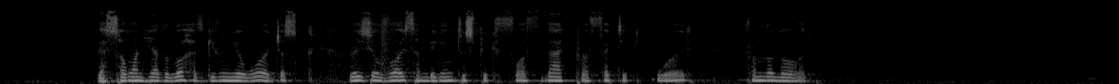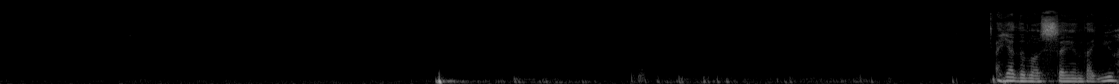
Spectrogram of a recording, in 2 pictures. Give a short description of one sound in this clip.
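A woman sings through a loudspeaker in a reverberant hall.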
